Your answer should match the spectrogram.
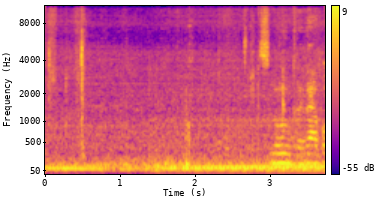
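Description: Classic Mercury with a long-throw manual shifter, heard from inside with a low engine rumble that drops briefly for a gear change and then builds again, a voice speaking over it at the end.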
